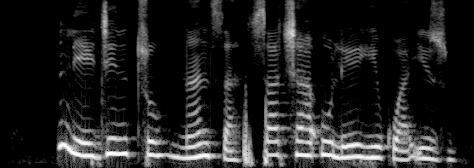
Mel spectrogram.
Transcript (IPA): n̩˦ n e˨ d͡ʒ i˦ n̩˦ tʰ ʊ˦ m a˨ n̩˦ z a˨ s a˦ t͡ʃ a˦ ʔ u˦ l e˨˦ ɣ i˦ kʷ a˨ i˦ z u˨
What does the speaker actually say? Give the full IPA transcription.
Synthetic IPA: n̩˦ n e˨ d͡ʒ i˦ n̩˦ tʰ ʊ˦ n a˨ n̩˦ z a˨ s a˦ t͡ʃ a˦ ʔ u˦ l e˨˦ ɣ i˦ kʷ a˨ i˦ z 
